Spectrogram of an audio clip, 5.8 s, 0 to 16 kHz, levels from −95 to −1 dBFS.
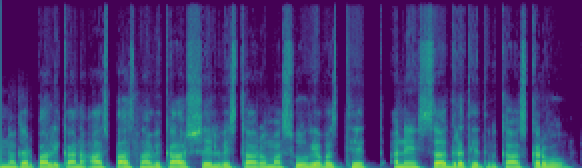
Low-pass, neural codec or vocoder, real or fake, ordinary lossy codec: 14.4 kHz; none; real; Opus, 16 kbps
